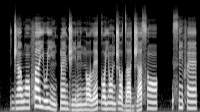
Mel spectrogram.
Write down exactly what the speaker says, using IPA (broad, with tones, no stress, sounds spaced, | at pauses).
d͡ʒ ã˧ w ɔ̃˧ f a˦ j u˧ j ĩ˨ k͡p ɛ̃˧ d͡ʒ i˨ ɾ ĩ˨ n ɔ˨ l ɛ˨˦ ɡ ɔ˦ j ɔ̃˦ d͡ʒ ɔ˦˨ d a˨ d͡ʒ a˨˦ s ɔ̃˦ | s ĩ˦ f ɛ̃˦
